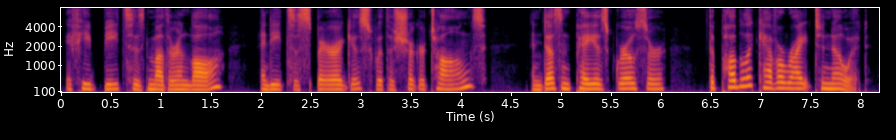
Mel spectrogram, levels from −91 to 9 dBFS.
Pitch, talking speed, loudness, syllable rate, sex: 175 Hz, 200 wpm, -20 LUFS, 5.0 syllables/s, female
